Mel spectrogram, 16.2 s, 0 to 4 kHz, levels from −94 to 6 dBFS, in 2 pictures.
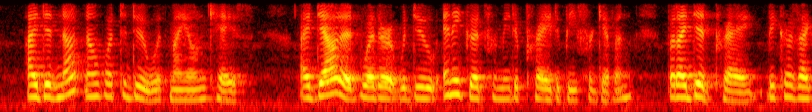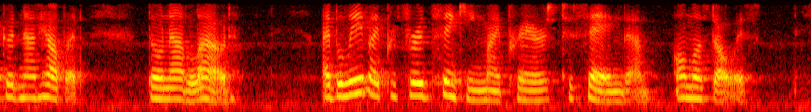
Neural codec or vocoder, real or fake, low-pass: none; real; 3.6 kHz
